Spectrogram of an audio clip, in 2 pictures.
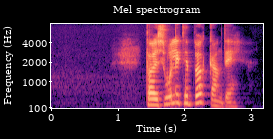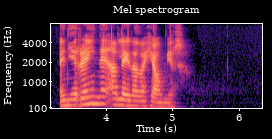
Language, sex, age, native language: Icelandic, female, 60-69, Icelandic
